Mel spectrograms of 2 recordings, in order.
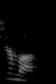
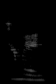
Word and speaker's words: Germain: Do I say your name wrong? It's Germain. Germain. Everyone says Germain because I hang out with a bunch of English Kniggets.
